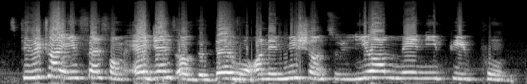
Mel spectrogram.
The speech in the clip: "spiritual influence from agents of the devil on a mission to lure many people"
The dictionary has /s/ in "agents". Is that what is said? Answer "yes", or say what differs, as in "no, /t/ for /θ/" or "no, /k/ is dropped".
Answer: no, /s/ is dropped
